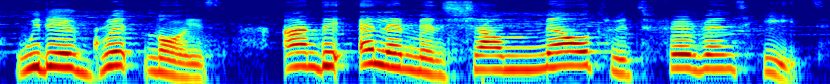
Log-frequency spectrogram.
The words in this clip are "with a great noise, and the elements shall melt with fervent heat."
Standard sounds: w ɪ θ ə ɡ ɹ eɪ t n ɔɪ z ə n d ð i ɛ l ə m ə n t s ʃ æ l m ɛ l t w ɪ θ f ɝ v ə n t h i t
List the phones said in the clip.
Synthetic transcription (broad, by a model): w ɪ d ə ɡ ɹ eɪ t n ɔɪ z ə n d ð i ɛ l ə m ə n t ʃ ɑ l m ɛ l t w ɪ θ f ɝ v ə n t h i t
